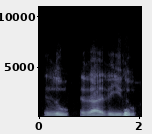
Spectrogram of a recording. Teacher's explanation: আর জালের উচ্চারণ কিন্তু মাখরাজে রইলো না, জু হয়ে গেল এইটা। জু, জিহ্বার আগা সামনের উপরের দুই দাঁতের আগার সঙ্গে লাগবে।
